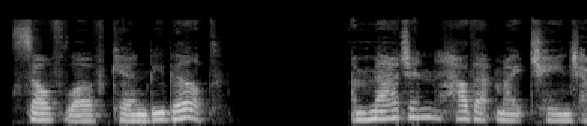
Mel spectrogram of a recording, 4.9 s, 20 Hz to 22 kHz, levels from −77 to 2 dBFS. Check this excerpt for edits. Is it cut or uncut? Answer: cut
